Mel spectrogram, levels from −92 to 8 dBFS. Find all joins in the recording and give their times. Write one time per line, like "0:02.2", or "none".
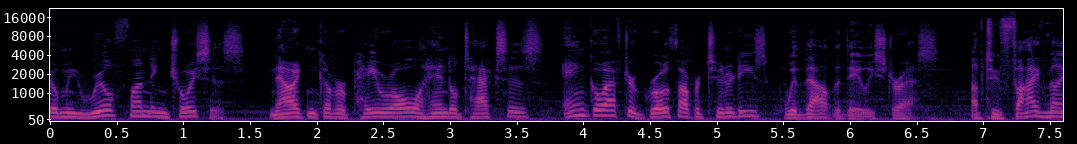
none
